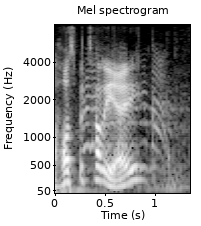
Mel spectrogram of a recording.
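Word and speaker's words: Hospitaller: Uh hospitalier is because of the French origin from But I'm pretty sure I've only ever heard it referred to as Hospitaler sounds kind of hospitaler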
